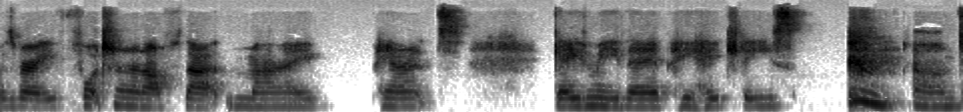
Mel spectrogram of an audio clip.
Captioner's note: clears throat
